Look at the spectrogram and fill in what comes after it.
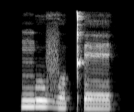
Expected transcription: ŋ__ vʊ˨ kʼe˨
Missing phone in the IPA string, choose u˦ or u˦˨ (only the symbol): u˦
